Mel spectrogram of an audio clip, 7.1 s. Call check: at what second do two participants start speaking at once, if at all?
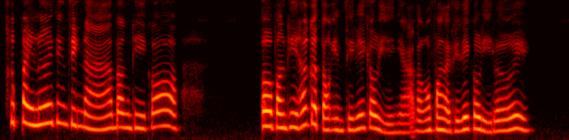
none

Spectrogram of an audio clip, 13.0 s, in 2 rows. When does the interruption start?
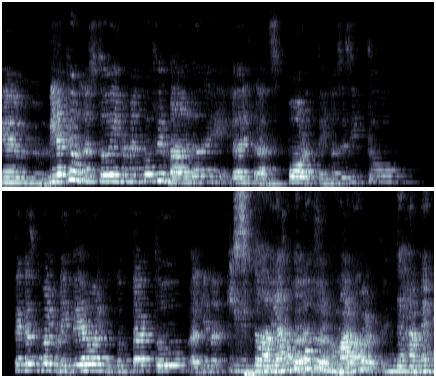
9.9 s

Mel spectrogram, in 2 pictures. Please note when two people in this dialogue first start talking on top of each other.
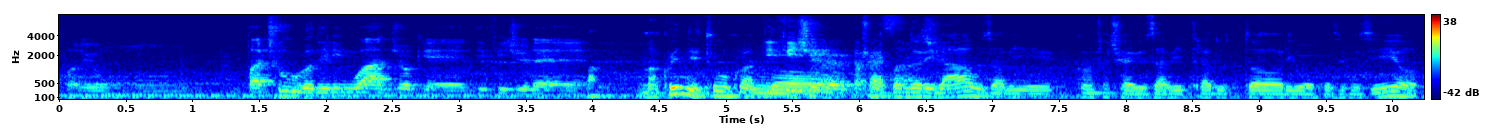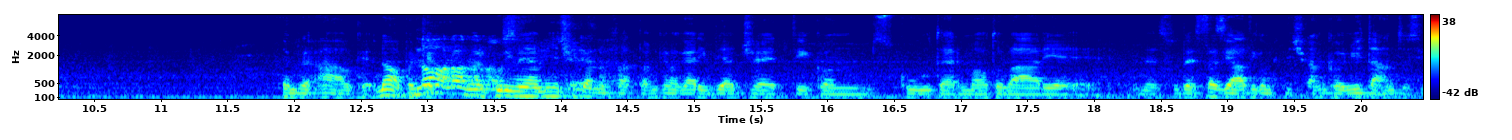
5.3 s

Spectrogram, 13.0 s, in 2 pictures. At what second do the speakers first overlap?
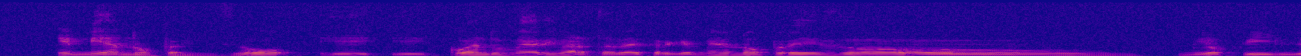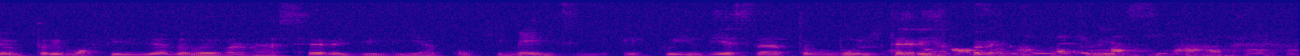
10.9 s

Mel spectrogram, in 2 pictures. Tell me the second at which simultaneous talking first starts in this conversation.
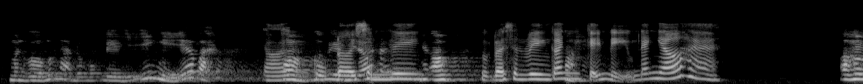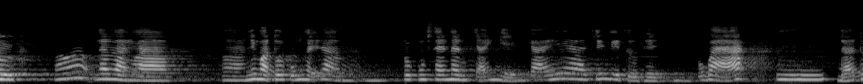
2.8 s

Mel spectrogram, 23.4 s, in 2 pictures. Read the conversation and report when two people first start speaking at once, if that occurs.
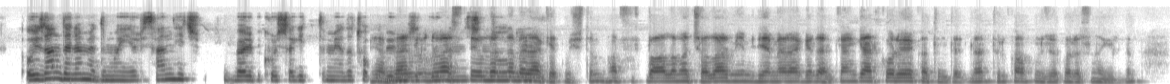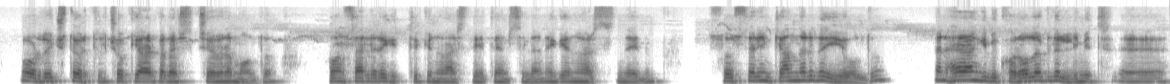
3.7 s

